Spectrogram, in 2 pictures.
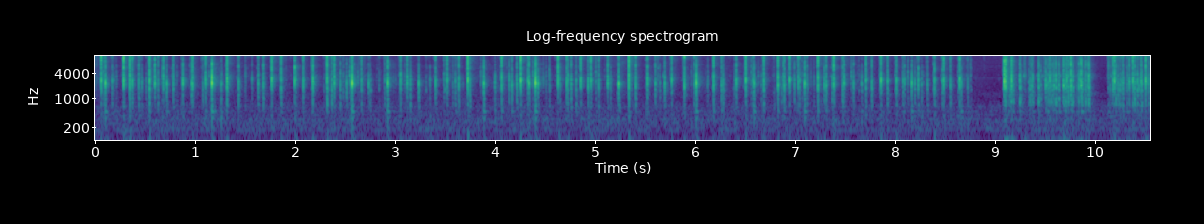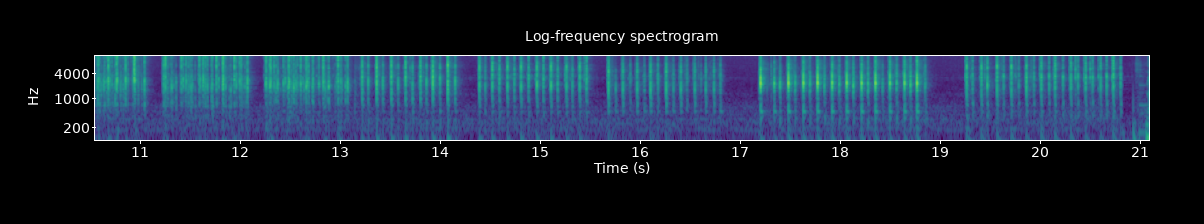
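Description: A mechanical tenkeyless keyboard with case foam installed, typed on in fast continuous bursts of clacky keystrokes with a few short pauses, close and fairly quiet, with no talking.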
